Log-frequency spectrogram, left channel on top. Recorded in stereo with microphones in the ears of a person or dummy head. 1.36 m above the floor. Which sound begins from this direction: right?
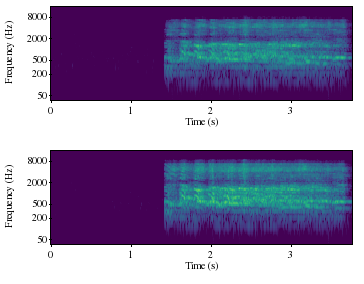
Laughter, at 1.4 s.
